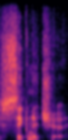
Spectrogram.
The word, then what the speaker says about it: signature: Anyone notice that when you say sign, you leave out the N, but when you say signature, you pronounce the G?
